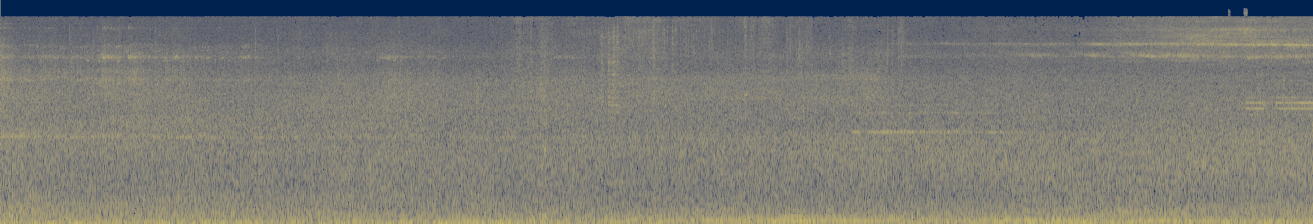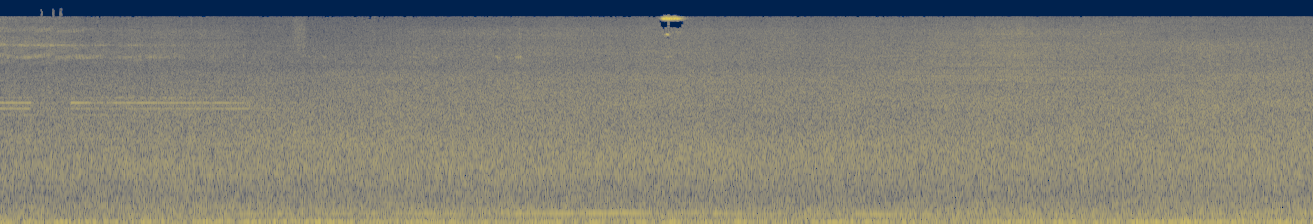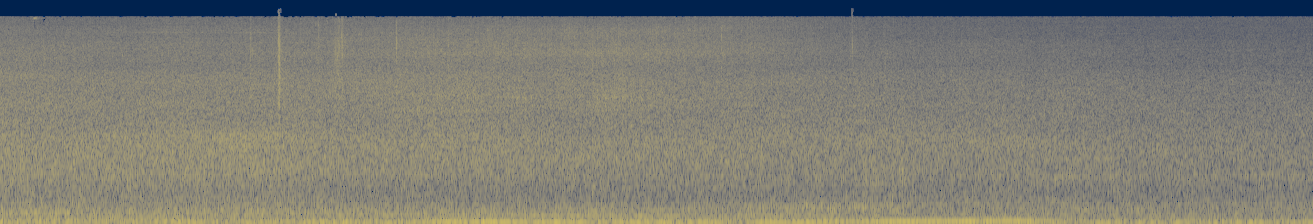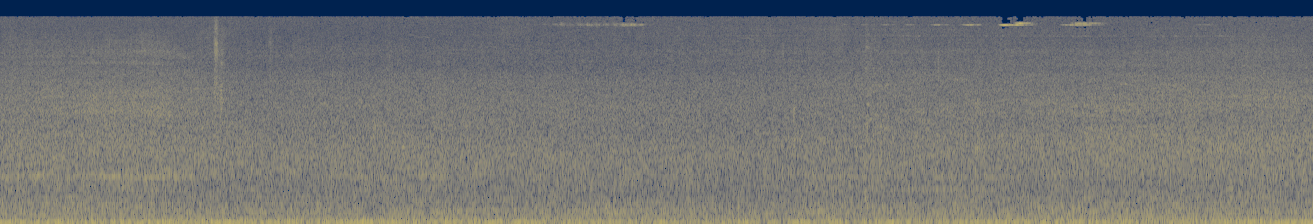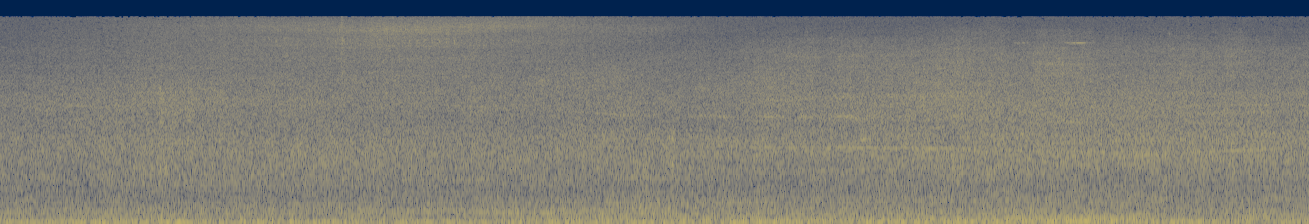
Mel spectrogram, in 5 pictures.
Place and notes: Antwerpen, Belgium - Late afternoon traffic
Traffic on the Frankrijklei; everyone heading home after work.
